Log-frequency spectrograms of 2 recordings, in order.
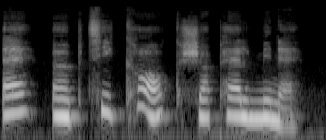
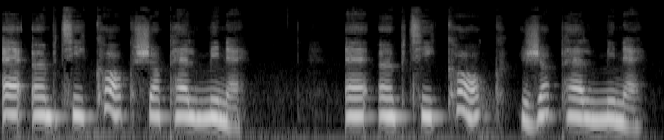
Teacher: you can hear where I've connected the que onto the end of the word co. So it's coq.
